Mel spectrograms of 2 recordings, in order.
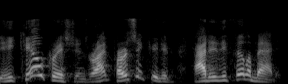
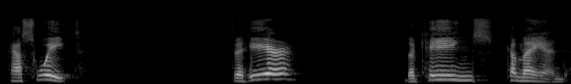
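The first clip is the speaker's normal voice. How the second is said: slow, measured recited verse; poem recitation; slower than usual. Acted. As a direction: recite it like a pulpit poem, weighing each line.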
